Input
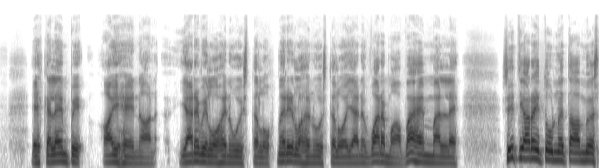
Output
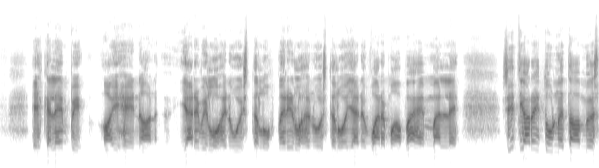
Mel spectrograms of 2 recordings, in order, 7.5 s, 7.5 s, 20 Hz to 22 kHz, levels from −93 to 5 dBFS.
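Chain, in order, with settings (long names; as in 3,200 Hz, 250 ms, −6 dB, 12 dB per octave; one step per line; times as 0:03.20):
Butterworth high-pass 820 Hz 48 dB per octave
high-shelf EQ 4,800 Hz −6.5 dB
downward compressor 6 to 1, threshold −29 dBFS, peak gain reduction 10 dB
level −5.5 dB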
